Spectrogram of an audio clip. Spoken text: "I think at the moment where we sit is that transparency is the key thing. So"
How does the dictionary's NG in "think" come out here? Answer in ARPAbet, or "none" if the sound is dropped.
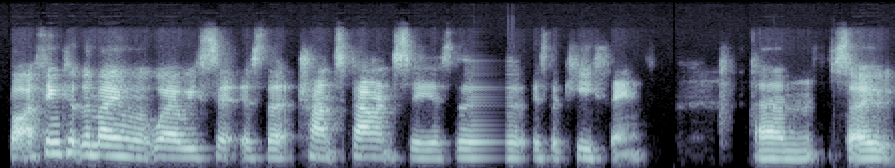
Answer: NG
